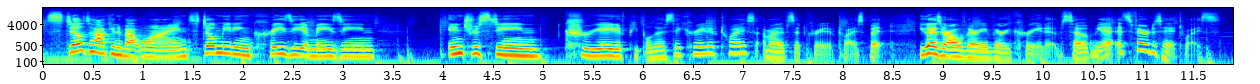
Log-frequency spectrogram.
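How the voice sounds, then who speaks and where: A woman's voice: fairly low pitch, sing-song, moderate pace, a bit bright, soft background music. A woman hosting a podcast, chatting casually in a bubbly, joking, self-deprecating way. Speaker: podcast host. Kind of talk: casual interview chat.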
